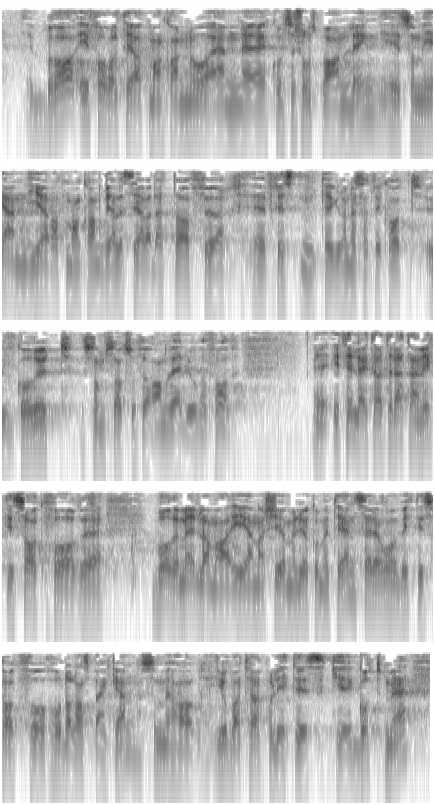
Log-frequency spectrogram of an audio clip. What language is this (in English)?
Norwegian Nynorsk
